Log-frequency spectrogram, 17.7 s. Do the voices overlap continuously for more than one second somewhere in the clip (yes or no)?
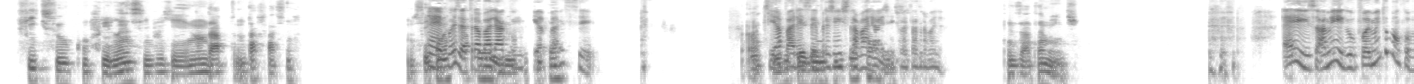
yes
